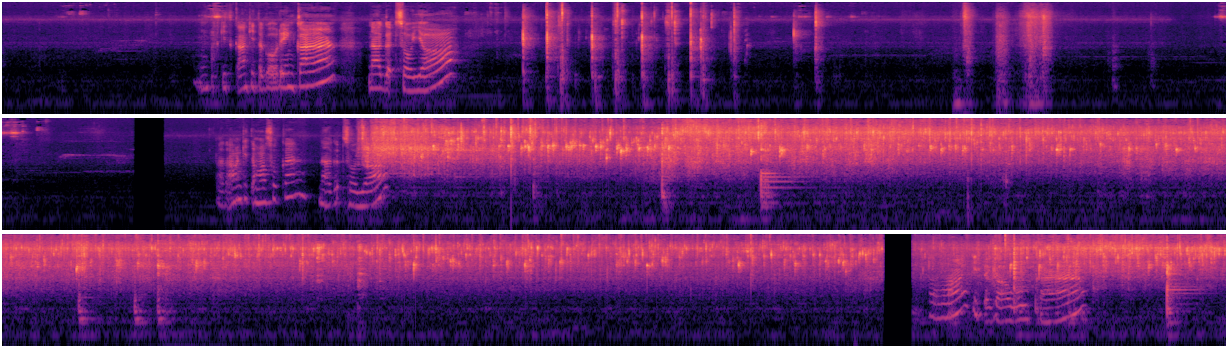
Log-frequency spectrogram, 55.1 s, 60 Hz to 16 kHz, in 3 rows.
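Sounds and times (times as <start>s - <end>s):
food sizzling in hot oil: 23.6s - 55.0s.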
